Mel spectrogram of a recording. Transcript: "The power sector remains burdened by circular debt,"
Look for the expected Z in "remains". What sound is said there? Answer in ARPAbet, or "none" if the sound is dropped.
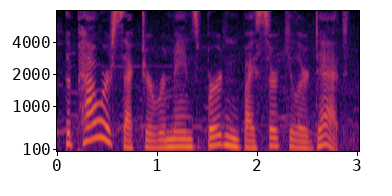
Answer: Z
